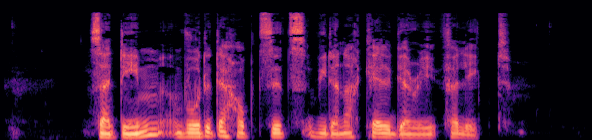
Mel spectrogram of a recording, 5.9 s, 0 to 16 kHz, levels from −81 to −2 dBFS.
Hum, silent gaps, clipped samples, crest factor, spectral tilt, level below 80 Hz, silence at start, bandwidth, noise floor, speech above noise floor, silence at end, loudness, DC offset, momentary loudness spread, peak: none; none; under 0.1%; 18 dB; -5 dB/octave; -40 dBFS; 0.9 s; 11.5 kHz; -71 dBFS; 53 dB; 0.85 s; -18 LUFS; under 0.1%; 10 LU; 0 dBFS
